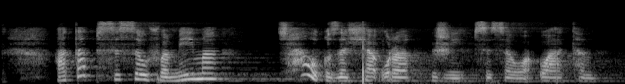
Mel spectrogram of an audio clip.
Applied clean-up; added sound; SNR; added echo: neural separator model SepFormer DNS4.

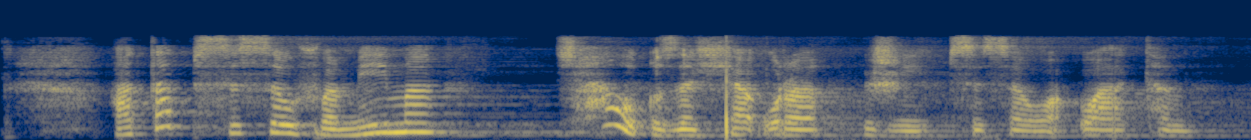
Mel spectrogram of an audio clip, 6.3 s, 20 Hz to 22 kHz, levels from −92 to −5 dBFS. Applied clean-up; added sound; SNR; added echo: none; Fireworks; 9 dB; reverberation time 1.9 s.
